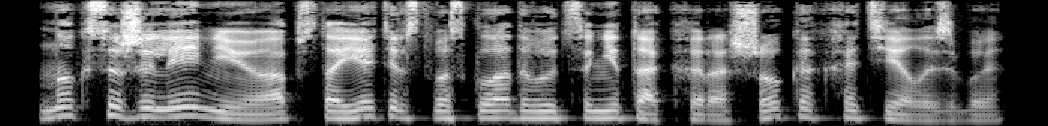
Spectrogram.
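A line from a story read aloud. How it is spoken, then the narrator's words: Soft interruption. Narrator (Russian): мягко перебила секретную воеводу Всеведа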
